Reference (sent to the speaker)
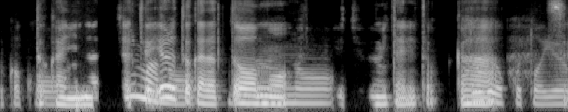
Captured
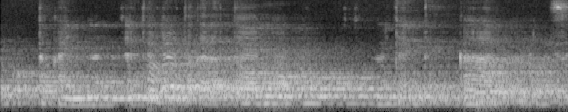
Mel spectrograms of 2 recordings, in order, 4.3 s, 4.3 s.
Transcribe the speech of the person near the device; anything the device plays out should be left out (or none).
none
